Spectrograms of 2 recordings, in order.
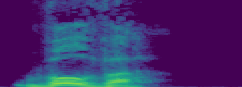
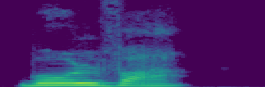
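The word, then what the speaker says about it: völva: And Viking healers, I believe they were called, and I want to say it properly because it's V-O-L, Volva. Is that the right way to say it? Say it? – Yeah, Volva. – Volva.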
